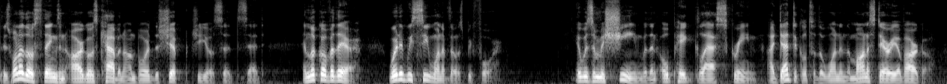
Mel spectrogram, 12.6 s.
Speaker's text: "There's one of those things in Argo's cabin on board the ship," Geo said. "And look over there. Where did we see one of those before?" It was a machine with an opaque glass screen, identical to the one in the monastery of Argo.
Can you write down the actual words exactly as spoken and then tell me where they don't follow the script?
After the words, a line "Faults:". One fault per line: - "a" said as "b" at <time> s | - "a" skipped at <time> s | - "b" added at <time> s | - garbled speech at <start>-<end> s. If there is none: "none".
"There's one of those things in Argo's cabin on board the ship," Geo said said. "And look over there. Where did we see one of those before?" It was a machine with an opaque glass screen, identical to the one in the monastery of Argo.
Faults:
- "said" added at 3.2 s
